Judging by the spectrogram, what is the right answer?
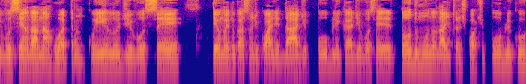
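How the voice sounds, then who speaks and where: Captured dry and close with no echo on a very clean, silent recording, a man speaks at a moderate pace in a fairly high voice with fairly even intonation. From northern Brazil, Belém do Pará (Amazon region). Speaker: physics teacher and educational assessment specialist. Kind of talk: live-stream interview. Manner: hesitant fillers, frequent 'né'.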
